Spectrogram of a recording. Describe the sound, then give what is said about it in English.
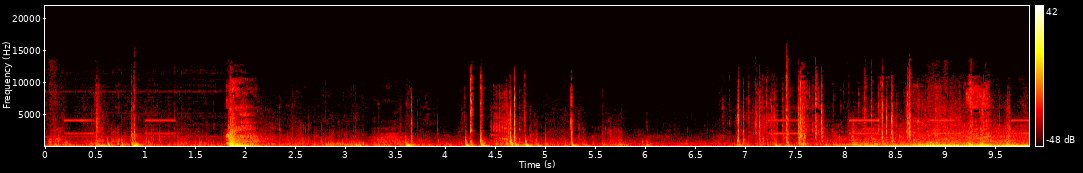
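Garage door rising open in a garage lined with tool chests and cabinets beside a parked car: a motorized whir with scattered clunks and clicks that grows louder and steadier toward the end. “He presses a button beside the garage door, then moves past rows of tool chests and cabinets to a parked car as the door rises open.”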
